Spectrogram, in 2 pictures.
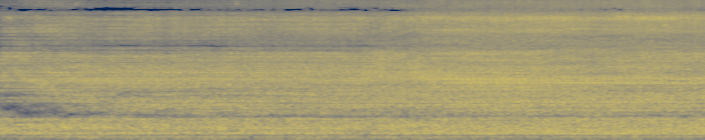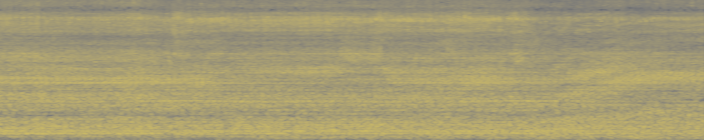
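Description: Combine harvester running under load close up, its engine and threshing machinery making a loud, steady mechanical drone that grows a little louder about four seconds in.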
